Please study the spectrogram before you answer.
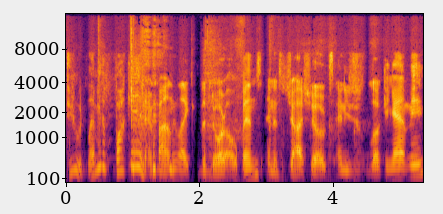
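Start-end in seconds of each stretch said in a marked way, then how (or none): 0.0-1.2 mock shrill yell, very high-pitched and loud. Speaker retells demanding through a door to be let in, retelling a yell. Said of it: "I'm literally yelling".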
